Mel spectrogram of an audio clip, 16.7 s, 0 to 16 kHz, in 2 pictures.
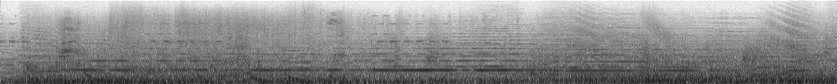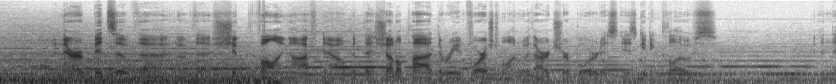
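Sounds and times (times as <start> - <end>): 
loud sustained explosion with heavy low rumble: 0.0 - 12.8
steady humming drone: 0.0 - 16.7
speech: 9.3 - 15.7.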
